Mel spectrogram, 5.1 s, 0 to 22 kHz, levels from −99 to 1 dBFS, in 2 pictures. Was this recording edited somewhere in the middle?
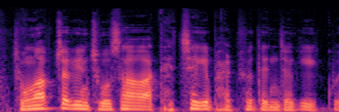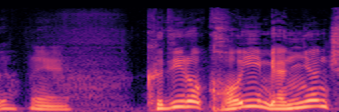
no; 0 cuts

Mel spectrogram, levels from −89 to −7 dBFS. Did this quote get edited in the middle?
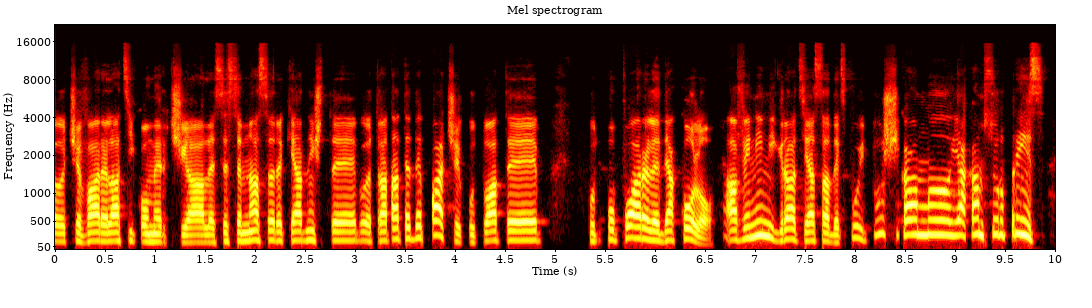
yes; 4 cuts; at 5.4 s, 6.7 s, 7.9 s, 8.4 s

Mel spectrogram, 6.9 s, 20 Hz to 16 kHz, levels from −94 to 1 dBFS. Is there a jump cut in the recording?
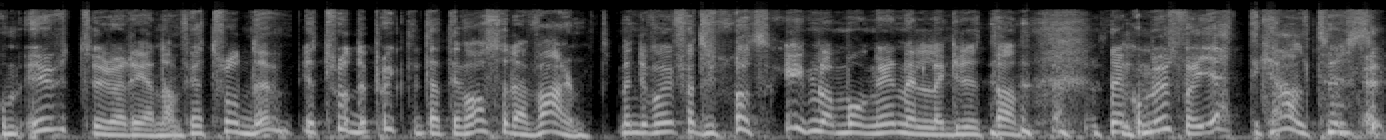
no; 0 cuts

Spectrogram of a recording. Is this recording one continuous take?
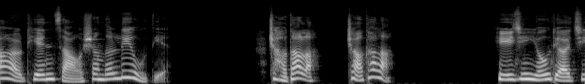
yes; 0 cuts

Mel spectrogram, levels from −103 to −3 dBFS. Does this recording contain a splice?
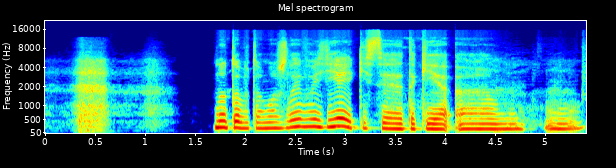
no; 0 cuts

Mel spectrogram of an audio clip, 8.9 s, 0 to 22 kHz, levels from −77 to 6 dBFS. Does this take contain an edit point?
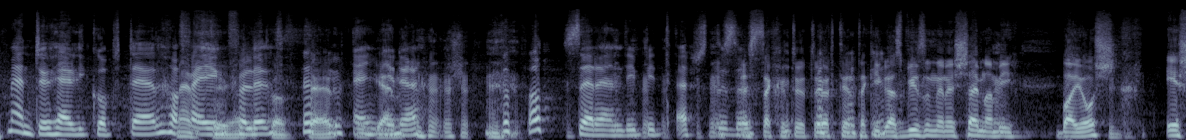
yes; 1 cut; at 7.4 s

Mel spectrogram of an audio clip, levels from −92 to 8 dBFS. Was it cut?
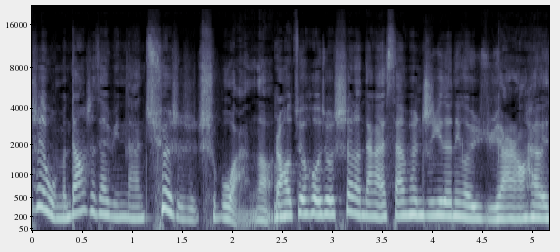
yes; 1 cut; at 2.4 s

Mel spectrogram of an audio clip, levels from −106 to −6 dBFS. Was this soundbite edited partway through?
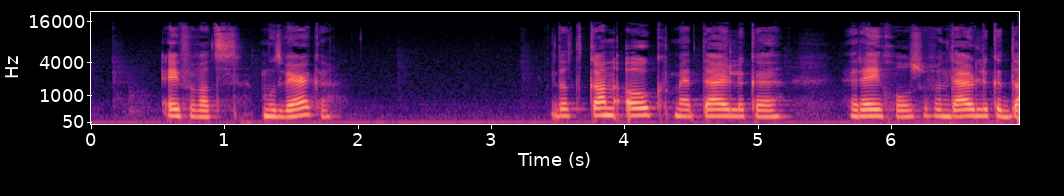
no; 0 cuts

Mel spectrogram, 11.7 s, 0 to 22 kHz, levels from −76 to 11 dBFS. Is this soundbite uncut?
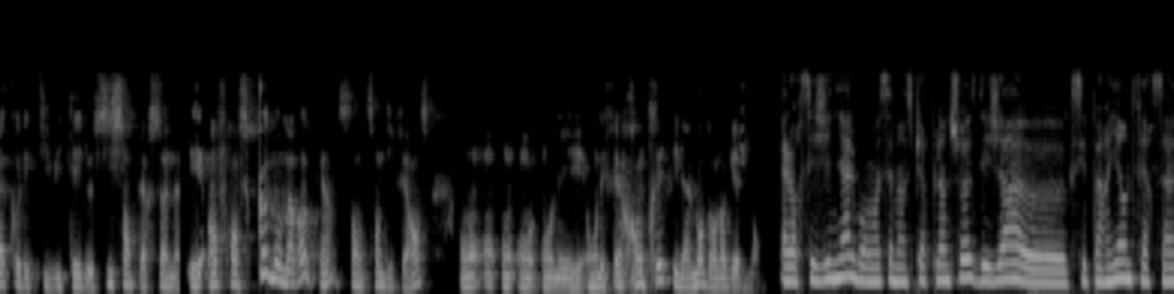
no; 2 cuts; at 1.8 s, 7.7 s

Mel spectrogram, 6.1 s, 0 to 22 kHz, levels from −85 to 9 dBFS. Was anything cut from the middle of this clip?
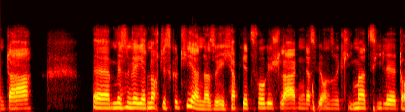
yes; 1 cut; at 2.2 s

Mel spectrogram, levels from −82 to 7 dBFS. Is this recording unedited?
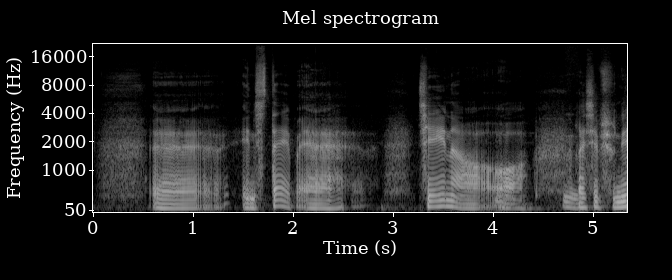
yes; 0 cuts

